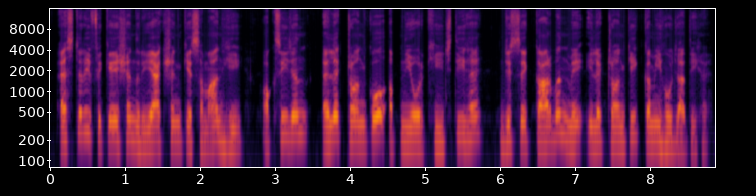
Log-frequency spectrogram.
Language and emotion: Hindi, neutral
